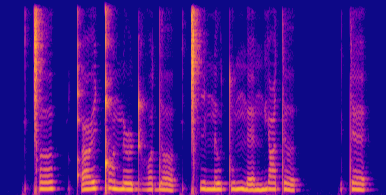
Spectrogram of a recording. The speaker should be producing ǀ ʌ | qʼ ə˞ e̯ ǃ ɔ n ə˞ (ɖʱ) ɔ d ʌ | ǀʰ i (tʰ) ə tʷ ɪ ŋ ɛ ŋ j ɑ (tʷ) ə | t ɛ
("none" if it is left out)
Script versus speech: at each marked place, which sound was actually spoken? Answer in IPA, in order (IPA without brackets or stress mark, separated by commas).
ɖʱ, n, t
